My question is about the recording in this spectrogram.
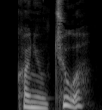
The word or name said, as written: konjunktur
